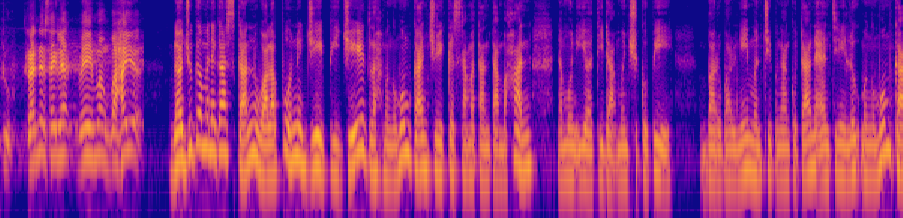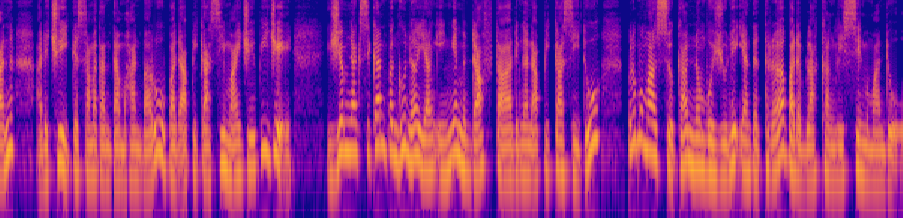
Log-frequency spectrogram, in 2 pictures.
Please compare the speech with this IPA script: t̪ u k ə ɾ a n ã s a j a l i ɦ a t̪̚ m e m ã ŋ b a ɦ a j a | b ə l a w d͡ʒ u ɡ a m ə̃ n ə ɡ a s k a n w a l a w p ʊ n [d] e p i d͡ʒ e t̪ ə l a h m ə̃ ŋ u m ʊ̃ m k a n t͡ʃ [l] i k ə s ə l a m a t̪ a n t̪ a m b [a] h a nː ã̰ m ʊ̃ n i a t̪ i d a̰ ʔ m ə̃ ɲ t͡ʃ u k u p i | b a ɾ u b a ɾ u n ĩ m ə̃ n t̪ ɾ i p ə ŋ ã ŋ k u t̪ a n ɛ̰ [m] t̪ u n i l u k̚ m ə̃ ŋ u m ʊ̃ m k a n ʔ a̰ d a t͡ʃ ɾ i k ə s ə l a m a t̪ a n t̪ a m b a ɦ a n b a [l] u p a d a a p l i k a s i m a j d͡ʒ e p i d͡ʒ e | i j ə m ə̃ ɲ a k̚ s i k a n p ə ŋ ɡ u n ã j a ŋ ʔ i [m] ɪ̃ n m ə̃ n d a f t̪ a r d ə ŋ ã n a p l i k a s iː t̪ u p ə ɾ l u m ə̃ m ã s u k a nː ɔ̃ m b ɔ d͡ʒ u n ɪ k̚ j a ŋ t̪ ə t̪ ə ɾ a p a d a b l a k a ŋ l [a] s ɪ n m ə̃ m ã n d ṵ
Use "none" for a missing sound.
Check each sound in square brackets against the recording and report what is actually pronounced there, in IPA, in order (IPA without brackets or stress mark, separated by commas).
d͡ʒ, ɾ, a, n, ɾ, ŋ, i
